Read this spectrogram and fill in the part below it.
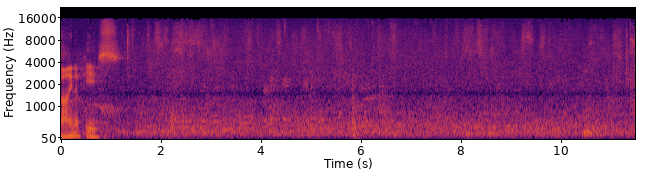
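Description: A crowd of people murmurs and chats quietly.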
